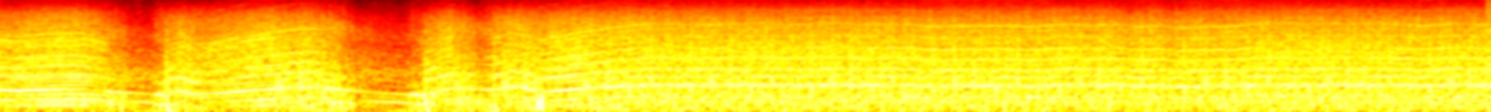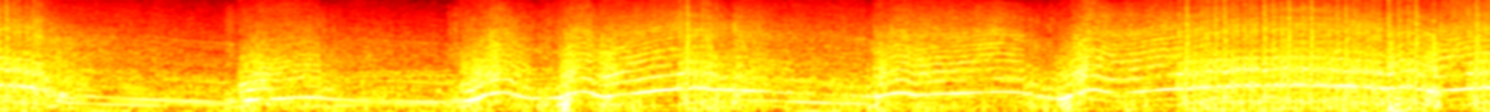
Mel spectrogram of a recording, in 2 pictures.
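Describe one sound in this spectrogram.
A racing car engine revs hard, rising and falling in pitch.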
